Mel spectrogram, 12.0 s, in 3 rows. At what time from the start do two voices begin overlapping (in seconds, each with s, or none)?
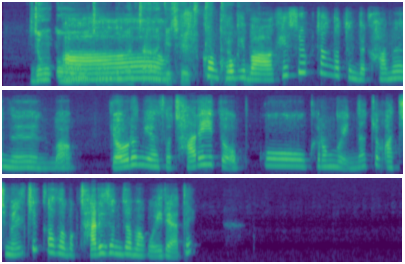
0.6 s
